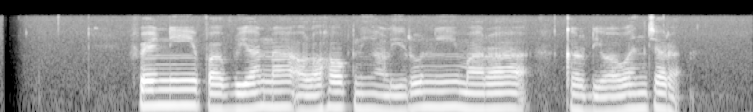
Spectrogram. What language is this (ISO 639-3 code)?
sun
